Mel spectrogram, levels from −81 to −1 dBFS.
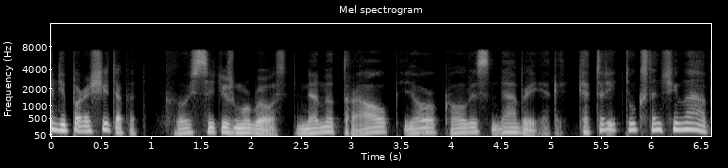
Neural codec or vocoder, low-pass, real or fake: codec, 16 kHz, 0.5 kbps, FunCodec, trained on Chinese and English, 25 frames a second; 7.2 kHz; fake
